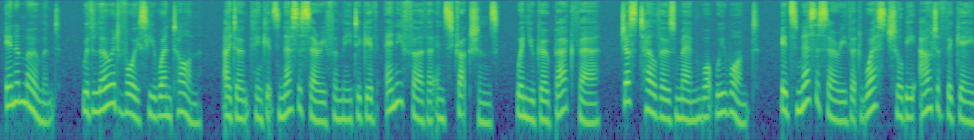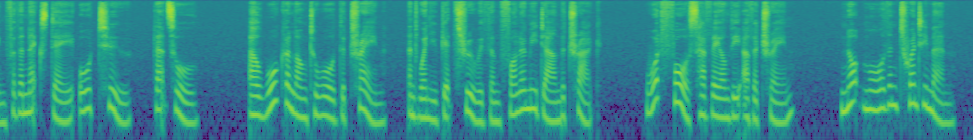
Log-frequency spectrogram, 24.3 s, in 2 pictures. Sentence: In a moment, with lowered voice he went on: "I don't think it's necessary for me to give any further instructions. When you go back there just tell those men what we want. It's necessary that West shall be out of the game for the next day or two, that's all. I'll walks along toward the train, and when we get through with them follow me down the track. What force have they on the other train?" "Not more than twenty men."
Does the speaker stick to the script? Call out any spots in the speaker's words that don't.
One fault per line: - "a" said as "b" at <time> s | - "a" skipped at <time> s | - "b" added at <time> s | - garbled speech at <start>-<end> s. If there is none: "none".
- "walks" said as "walk" at 15.4 s
- "we" said as "you" at 17.5 s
